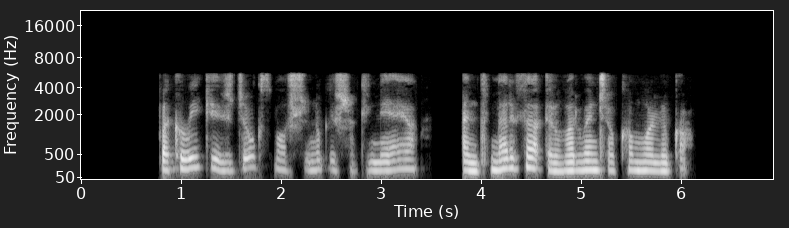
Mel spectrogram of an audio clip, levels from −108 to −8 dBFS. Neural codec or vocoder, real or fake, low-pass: codec, 16 kHz in and 24 kHz out, 1.1 kbps, FireRedTTS-2 codec; fake; 5.4 kHz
